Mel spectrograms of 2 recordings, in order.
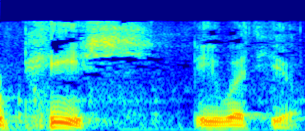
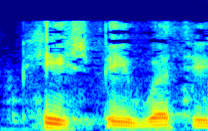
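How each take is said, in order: First: Calm frightened men, unhurried; gentle quoted greeting. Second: Said in the usual way. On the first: Acted. Quoting the risen Lord's greeting.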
